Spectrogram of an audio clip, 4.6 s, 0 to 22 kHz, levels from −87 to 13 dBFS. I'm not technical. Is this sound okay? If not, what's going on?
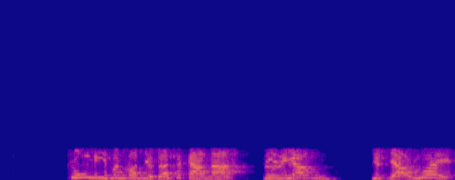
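No. From start to finish the speech sounds muffled and gargly, like an old dial-up internet broadcast. That's the RealAudio 14.4 codec, which squeezed audio very hard to fit slow modems, discarding everything above about 3.8 kHz and smearing what remained.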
